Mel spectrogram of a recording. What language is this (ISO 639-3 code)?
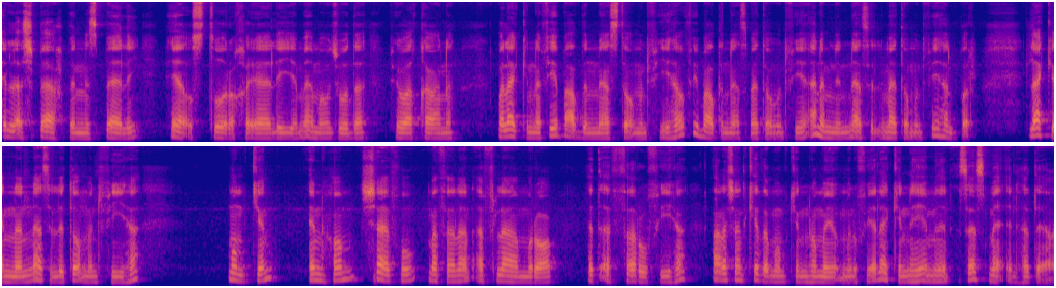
acw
